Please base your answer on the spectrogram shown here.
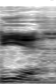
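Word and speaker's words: die: बी आई डी का मतलब बीस इन डीए। ये जो डाई लिखा हुआ है वर्ड इंग्लिश में प्रोनाउंस करोगे तो ये डाई आएगा। लेकिन लेटिन में प्रोनाउंस करोगे डी ए कहा जाता है इसको।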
